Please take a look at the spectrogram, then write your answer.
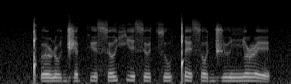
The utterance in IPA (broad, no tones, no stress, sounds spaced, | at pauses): ǃʼ ɵ ɳ u d͡ʒ ɐ kʲ ɨ s ɵ ç i s ʉ t͡s u ǃ e s o d͡ʒ ʉ ɲ ɵ ɭ e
